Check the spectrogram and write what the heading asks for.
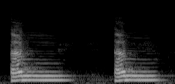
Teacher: نصف الميم الخيشومي وهو الغنة قابل للمط، ونصف الميم الشفوي شديد، مجموعهما شكل حرف الميم.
